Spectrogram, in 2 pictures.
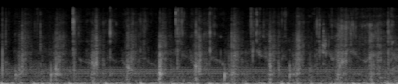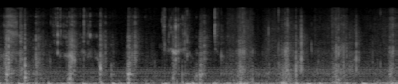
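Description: Close-up crunching of ice coated in matcha powder as it is bitten and chewed: a steady stream of irregular crisp crunches, several a second.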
